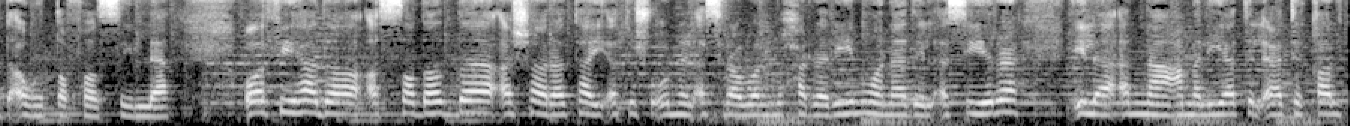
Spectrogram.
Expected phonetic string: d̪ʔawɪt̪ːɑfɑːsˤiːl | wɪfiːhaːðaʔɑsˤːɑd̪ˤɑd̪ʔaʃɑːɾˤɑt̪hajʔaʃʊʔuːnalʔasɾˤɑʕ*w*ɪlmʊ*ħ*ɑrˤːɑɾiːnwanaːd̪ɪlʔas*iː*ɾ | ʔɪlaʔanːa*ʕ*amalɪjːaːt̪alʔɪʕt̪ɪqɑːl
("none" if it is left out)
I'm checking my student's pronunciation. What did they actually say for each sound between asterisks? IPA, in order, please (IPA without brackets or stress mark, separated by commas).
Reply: w, ħ, iː, ʕ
